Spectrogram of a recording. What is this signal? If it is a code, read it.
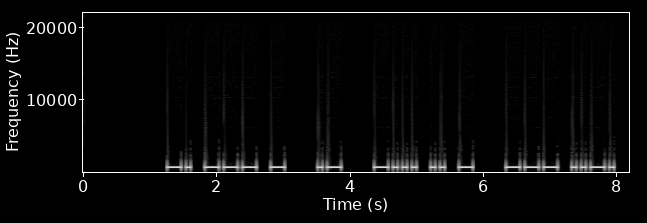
Morse code, heard as a keyed tone, about 17 wpm, 700 Hz. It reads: NOT A BIT OF
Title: Sentences from Top 1400 Words 17wpm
